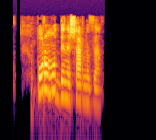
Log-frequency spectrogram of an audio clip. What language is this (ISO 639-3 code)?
chm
